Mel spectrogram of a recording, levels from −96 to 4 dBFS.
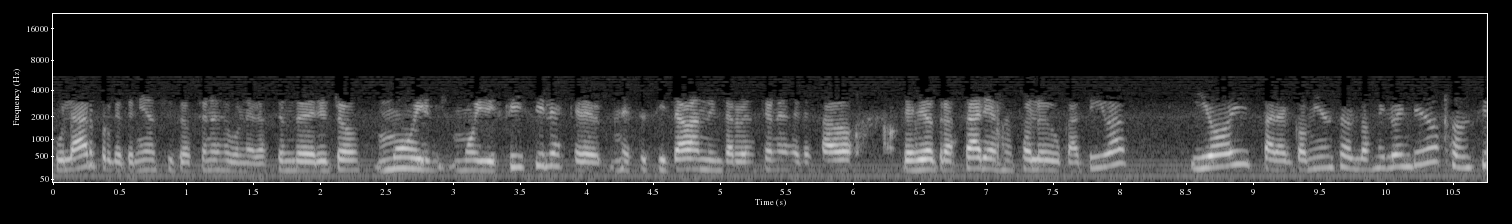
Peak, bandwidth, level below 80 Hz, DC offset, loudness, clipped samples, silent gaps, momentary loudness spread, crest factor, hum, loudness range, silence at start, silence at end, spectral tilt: -6 dBFS; 5.6 kHz; -60 dBFS; under 0.1%; -25 LUFS; under 0.1%; none; 10 LU; 18 dB; none; 2 LU; 0 s; 0 s; -3.5 dB/octave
